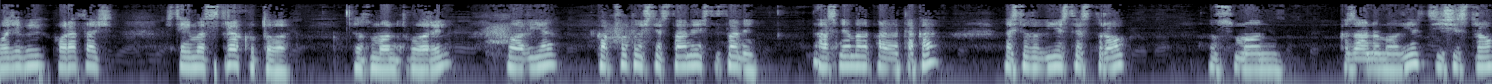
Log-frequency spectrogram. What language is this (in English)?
Bulgarian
